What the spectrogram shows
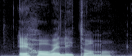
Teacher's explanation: say we have a sound change that takes S and turns it into H in between vowels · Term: initial consonant mutation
